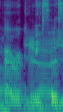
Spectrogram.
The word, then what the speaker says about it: pyrokinesis: Well, I think that's interesting because Lung has the ability to, for pyrokinesis, is that, am I saying that correctly? – Yeah, pyrokinesis? – Yeah.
